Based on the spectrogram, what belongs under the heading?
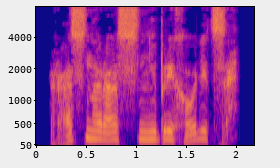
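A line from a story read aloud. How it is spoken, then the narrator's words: Snorting. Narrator (Russian): хмыкнул Кривуля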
